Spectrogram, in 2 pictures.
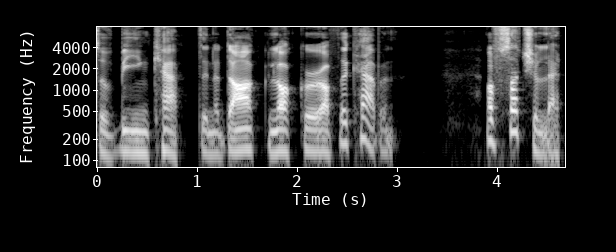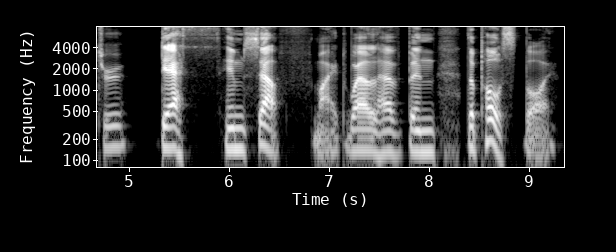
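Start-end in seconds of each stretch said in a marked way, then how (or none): none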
